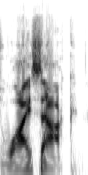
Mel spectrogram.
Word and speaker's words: Weissach: We do have Vampire Bear 13 on YouTube appreciating that you can pronounce Weissach correctly. It's in irony. Blue is blue, not blau. And it's Weissach.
